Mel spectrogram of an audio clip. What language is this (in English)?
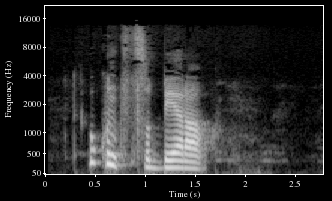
Kabyle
